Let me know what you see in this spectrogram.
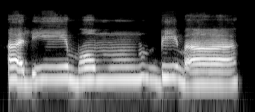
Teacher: अगर बा आ रहा है तो फिर आपने उसको नून की आवाज़ को मीम में बदल देना है। जैसे यहाँ हमने बदला अलीमुम बिमा, और इस बदलने का कायदे का नाम है इक़लाब।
